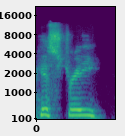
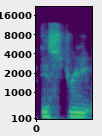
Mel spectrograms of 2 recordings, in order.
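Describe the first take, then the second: First: The H at the start is sounded. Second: The H at the start is silent. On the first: The speaker calls it right. "the H is pronounced" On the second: The speaker calls it wrong. "not istry"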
